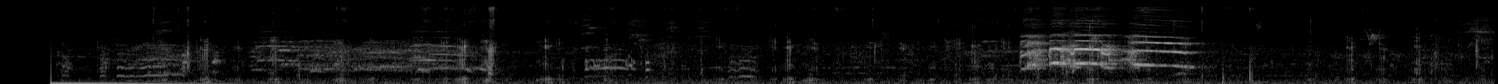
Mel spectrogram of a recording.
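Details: Two-month-old native piglets: strained, harmonic squealing cries early on, then a louder, shrill, wavering squeal burst about two-thirds through, with soft grunting and rustling between.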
